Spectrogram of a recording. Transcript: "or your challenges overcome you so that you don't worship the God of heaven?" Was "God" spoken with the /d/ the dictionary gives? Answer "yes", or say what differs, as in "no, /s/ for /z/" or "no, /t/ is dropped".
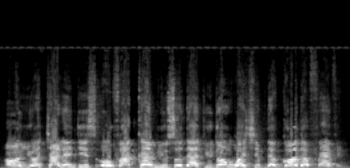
yes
